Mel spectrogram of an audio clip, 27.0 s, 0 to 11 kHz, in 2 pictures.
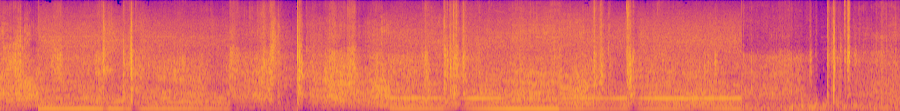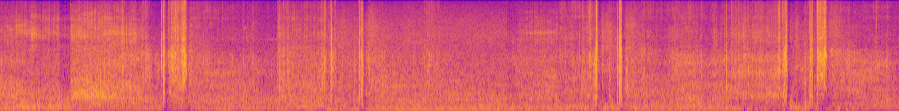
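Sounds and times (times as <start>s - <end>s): skateboard wheels rolling on asphalt: 0.0s - 26.9s
skateboard wooden clacks: 12.0s - 20.2s, 21.9s - 26.9s.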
